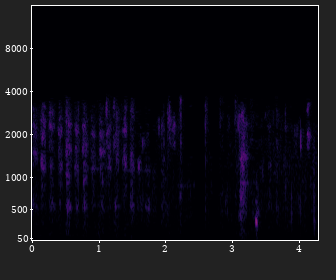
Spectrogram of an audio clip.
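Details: Dog at home, from a household where the mother dog Mali is with her puppies, panting in quick, steady rhythmic breaths for several seconds, then a brief pause and a few rougher breaths. Quiet background.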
